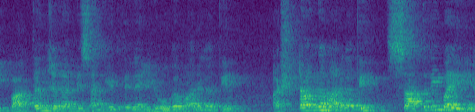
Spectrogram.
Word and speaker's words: योग: ए लावतो, तर ते योगचं स्पेलिंग इंग्लिशमध्ये करताना योगा असं झालेलं आहे. पण खरं तर तो हिंदू धर्म प्रमाणे इट इज अ योग.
